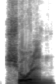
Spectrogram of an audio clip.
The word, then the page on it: shoran: American English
